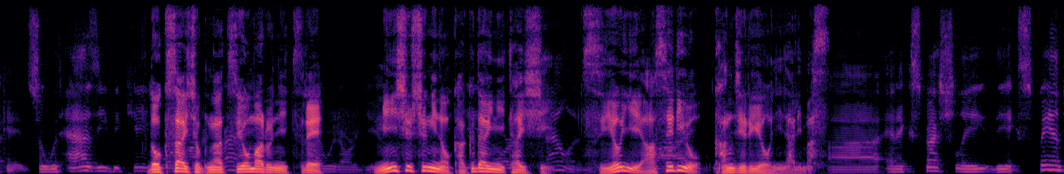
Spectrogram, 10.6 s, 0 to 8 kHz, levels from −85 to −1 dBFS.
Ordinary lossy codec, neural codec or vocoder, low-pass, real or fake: none; none; none; real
